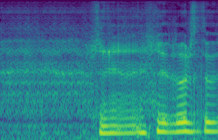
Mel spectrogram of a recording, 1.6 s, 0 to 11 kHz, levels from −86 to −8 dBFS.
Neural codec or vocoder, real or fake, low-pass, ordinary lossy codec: autoencoder, 22.05 kHz, a latent of 192 numbers a frame, VITS, trained on many speakers; fake; none; none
